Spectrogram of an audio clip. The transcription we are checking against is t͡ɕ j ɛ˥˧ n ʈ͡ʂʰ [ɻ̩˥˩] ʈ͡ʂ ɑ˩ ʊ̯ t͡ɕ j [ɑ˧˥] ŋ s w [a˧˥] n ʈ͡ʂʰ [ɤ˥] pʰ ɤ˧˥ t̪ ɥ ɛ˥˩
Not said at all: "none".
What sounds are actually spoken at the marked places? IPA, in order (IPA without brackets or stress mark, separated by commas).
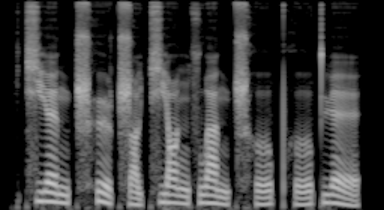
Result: ɻ̩˥˩, ɑ˥˧, a˥˩, ɤ˧˥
